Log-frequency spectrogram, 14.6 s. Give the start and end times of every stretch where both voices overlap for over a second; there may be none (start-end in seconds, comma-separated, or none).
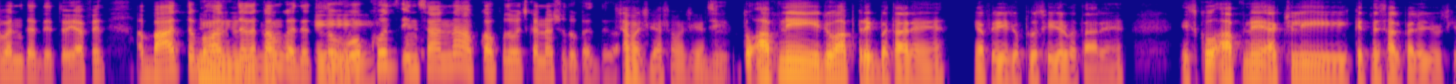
2.0-3.3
